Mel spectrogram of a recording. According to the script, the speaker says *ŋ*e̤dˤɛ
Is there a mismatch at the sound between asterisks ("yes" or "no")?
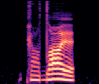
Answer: yes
